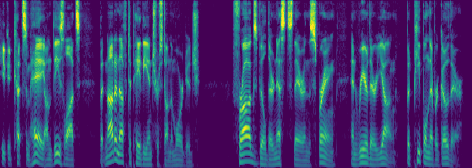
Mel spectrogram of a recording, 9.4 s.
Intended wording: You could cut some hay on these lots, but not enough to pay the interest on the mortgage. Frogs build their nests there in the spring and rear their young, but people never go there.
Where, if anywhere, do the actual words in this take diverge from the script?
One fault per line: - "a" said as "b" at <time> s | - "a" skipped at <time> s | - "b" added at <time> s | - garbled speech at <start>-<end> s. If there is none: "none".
none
